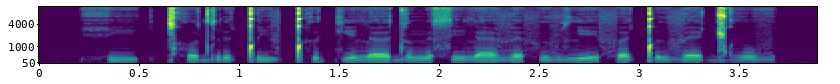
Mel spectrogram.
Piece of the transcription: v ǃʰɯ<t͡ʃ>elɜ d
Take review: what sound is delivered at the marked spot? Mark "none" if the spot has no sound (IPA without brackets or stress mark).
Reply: kʲ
